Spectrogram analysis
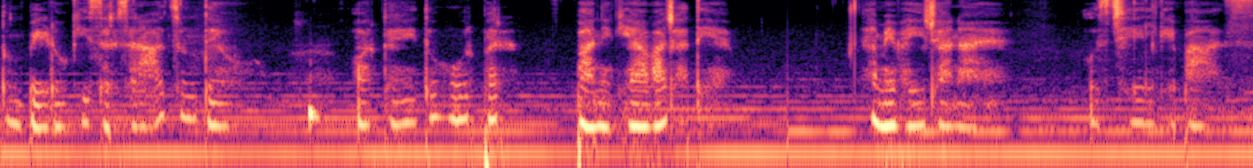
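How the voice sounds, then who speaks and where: A woman with an Indian accent guiding sleep hypnosis in a husky, breathy ASMR whisper, gentle and soothing. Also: deep voice, steady tone. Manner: slow, soothing, gentle, hushed. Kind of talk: whispered ASMR guided visualisation. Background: soothing music.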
